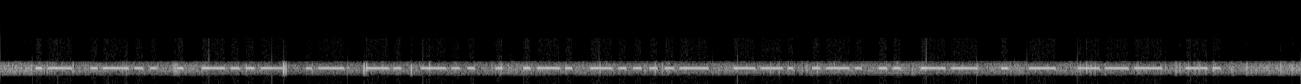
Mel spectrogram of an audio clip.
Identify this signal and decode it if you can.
Morse code, heard as a keyed tone, about 18 wpm, 760 Hz. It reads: ALEXANDER-GRIMETON
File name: WebSDR records / SAQ at PI4THT part od 1005z 17-2kHz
